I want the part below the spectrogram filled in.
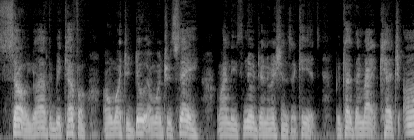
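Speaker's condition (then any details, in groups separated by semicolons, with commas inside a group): Traumatic brain injury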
